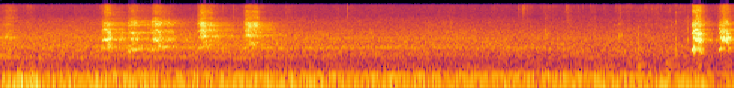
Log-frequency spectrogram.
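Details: Rachel, a hyper puppy, barking loudly outdoors with snow still on the ground: a quick burst of four or five short, sharp yappy barks, a long quiet gap, then two louder barks at the end over a low steady background rumble.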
